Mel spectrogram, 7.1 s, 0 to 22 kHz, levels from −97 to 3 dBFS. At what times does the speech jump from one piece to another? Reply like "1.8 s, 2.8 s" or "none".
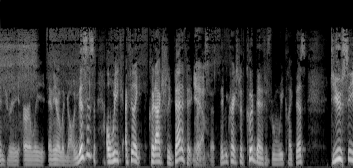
none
